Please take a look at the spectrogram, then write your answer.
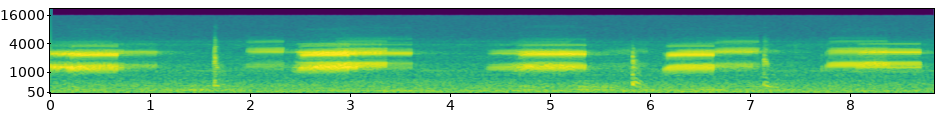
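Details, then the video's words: After a rainy summer day, tree frogs chirp in the dark: loud buzzy trills of roughly a second each trade off in quick succession, with short pauses and a few faint clicks between bursts. "Tree Frog Chorus After A Warm Rainy Day"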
